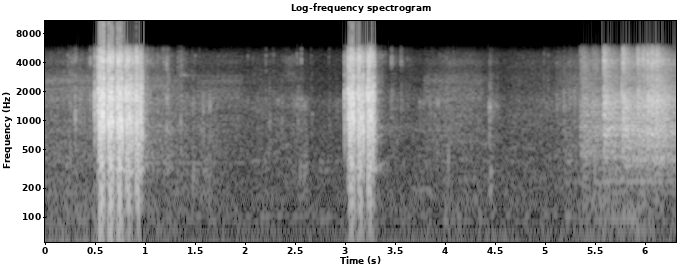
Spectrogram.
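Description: Gas blowback airsoft Thompson M1A1 firing two short full-auto bursts, a rapid mechanical clatter, the second burst shorter than the first. A softer, looser rattle follows near the end.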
